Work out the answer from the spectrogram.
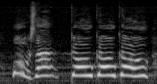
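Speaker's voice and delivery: high, loud barked orders; instructor yelling go. Retold or imitated. Instructor yells at the jumper to go, loud. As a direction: shout him out the door. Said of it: "This guy goes".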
